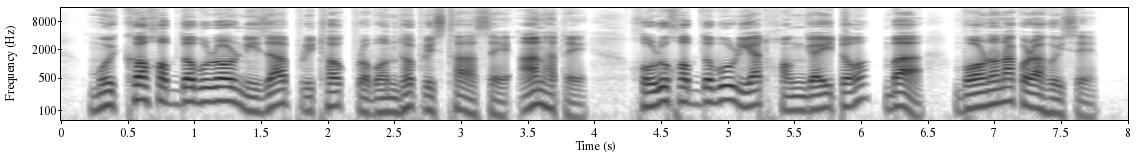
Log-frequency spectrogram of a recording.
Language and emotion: Assamese, neutral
